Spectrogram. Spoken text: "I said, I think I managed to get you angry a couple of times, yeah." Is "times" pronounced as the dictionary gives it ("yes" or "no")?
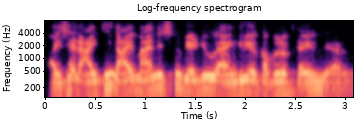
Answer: no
